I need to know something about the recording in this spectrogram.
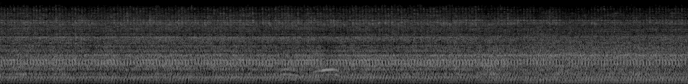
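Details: Champion 3500 W generator after carburettor cleaning, having sat all summer with old gas and run only on full choke; steady even drone, no misses, surging or knocks; normal running.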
